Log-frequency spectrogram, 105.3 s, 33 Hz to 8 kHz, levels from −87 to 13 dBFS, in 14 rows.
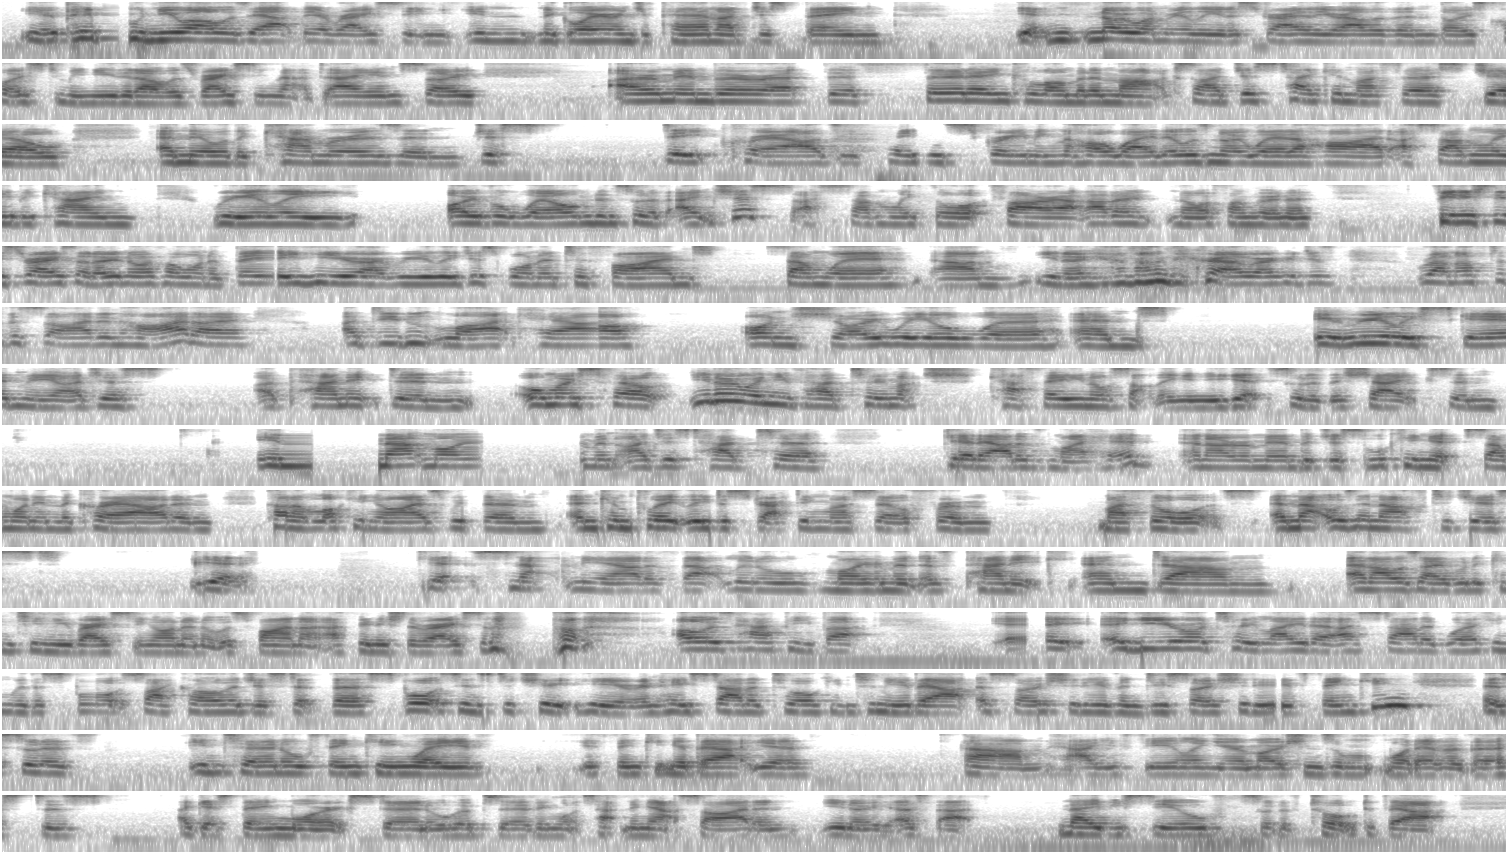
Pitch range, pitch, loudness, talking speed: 180-210 Hz, 190 Hz, -24 LUFS, 180 wpm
